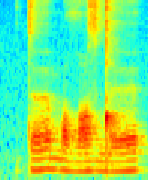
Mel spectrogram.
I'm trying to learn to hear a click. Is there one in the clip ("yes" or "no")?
yes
